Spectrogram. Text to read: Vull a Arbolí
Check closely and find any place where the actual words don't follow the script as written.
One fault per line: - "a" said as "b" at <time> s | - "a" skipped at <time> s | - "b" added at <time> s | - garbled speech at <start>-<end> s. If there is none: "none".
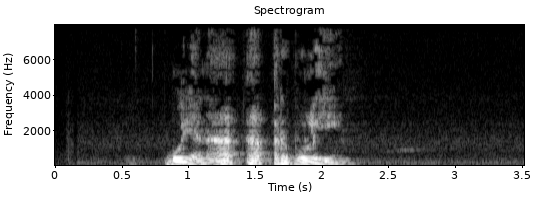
- "anar" added at 1.1 s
